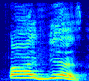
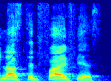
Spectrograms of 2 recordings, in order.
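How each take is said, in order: First: High, incredulous exclamation; outraged disbelief. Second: Said in the usual way. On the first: Real, not acted. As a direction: exclaim it, scandalised. Repeats the figure in disbelief.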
